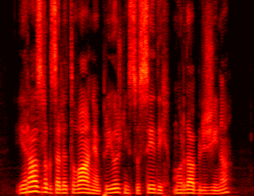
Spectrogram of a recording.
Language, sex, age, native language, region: Slovenian, male, 12-17, Slovenian, Savinja region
